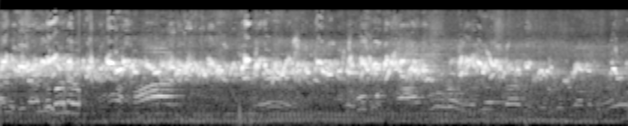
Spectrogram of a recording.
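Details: At a red-whiskered bulbul singing competition in Hat Yai, Songkhla, Thailand, several birds deliver sweet, rolling whistled phrases that slur upward and downward. Dense high chirping from many birds fills the background.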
